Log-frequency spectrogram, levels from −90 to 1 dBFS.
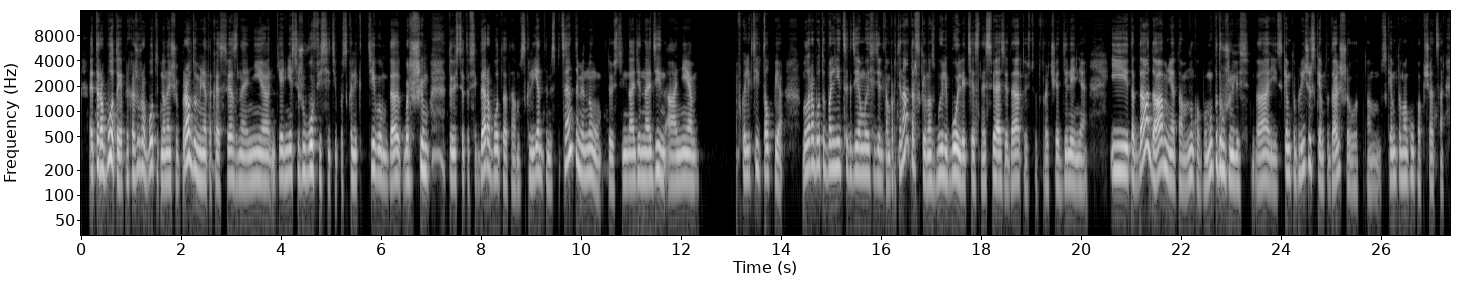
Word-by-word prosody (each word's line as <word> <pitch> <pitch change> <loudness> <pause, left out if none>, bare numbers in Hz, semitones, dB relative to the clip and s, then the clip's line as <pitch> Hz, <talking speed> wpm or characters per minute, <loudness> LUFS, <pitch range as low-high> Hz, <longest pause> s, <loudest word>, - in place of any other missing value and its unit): Это 185 +5 +4
работа, 230 - +6
я 145 - +2
прихожу 175 +7 -2
работать, 215 +1 +1
но 150 - +3
она 155 - +3
еще 155 -1 -3
и - - -14
вправду 245 -1 +5
у 185 - +2
меня 155 -2 +3
такая 145 0 -3
связанная, 150 -3 -2
не 160 +2 0 0.4
я 170 -1 +1
не 175 +2 0
сижу 185 +1 -4
в 180 - -2
офисе 195 -7 +2
типа 140 - -12
с - - -13
коллективом, 160 +1 -1
да, 155 +2 +3
большим. 170 +4 +1 0.4
То - - -1
есть 155 +1 0
это 155 - -6
всегда 165 +9 +2
работа 175 -8 -1
там 130 -1 -10
с - - -9
клиентами, 160 -4 -2
с 140 - -12
пациентами, 250 - +1
ну, 170 -7 0
то 145 - -2
есть 135 0 -8
на 155 0 +2
1 160 +1 +1
на 160 - +3
1, 165 0 +1
а 145 0 -1
не 155 -1 +1 0.8
в - - -19
коллективе, 175 +4 -3
в - - -32
толпе. 180 -6 -1 0.4
Была 195 +4 +2
работа 230 -1 0
в - - -9
больнице, 210 +1 0
где 185 +1 0
мы 180 0 +1
сидели 175 -3 -5
там 145 -2 -5
в - - -9
ординаторской, 200 - -1
у - - -5
нас 150 -2 0
были 175 0 +1
более 160 -2 +4
тесные 145 -1 -5
связи, 150 -4 +1
да, 150 +4 0
то 140 - -17
есть 125 0 -15
вот 135 - -21
врачи 135 +2 -7
отделения. 140 0 -2 0.4
И 195 0 +3
тогда- 175 - +4
да, 215 - +6
мне 165 -9 +1
там, 140 0 -6
ну, 175 +1 +1
как 145 -5 -8
бы 140 - -8
мы 210 +8 +1
подружились, 170 - +1
да, 150 +3 -1
и 135 -2 -6
с - - -12
кем-то 180 -4 -1
ближе, 215 - -1
с 230 - -8
кем-то 140 -4 -4
дальше. 160 +10 -2
Вот, 130 0 -10
там, 130 +1 -12
с - - -16
кем-то 160 0 -3
могу 160 +1 -2
пообщаться. 145 -1 -8
160 Hz, 205 wpm, -24 LUFS, 150-185 Hz, 0.8 s, работа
